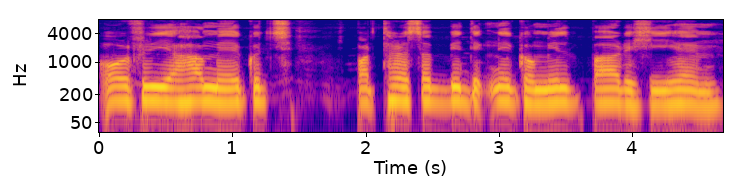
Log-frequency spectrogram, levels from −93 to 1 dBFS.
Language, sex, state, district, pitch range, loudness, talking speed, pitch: Hindi, male, Arunachal Pradesh, Lower Dibang Valley, 130-145 Hz, -14 LUFS, 180 wpm, 140 Hz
